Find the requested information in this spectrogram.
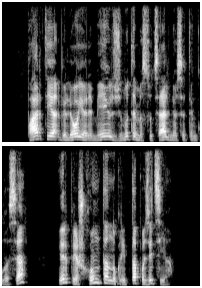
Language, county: Lithuanian, Vilnius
